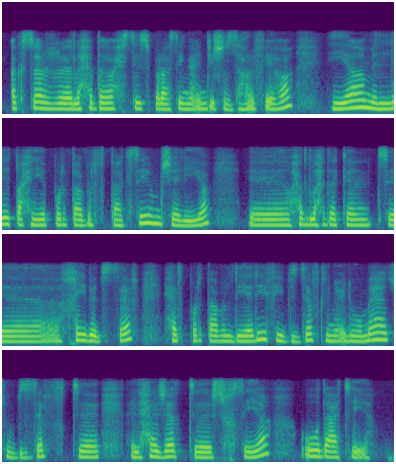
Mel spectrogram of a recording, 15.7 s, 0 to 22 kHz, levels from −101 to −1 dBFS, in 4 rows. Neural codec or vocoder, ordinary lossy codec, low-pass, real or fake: codec, 16 kHz in and 24 kHz out, 1 kbps, XY-Tokenizer; Opus, 16 kbps; 7.2 kHz; fake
